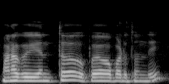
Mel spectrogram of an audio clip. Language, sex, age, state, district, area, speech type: Telugu, male, 18-30, Andhra Pradesh, Alluri Sitarama Raju, rural, spontaneous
